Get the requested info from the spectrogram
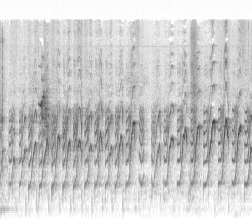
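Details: Little skinny guinea pig Boniface, a pet sharing space with friend Pushok: bright rising squeals delivered in quick succession, each a sharp upward-swept note, pausing briefly near the middle before resuming.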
